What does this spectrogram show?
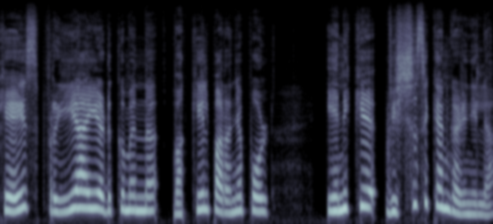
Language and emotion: Malayalam, surprised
